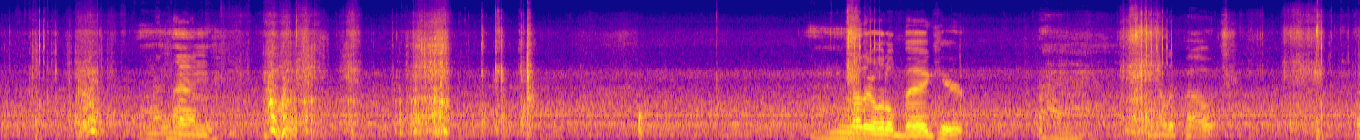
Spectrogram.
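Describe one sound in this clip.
Cloth rustles and brushes across a hard surface.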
